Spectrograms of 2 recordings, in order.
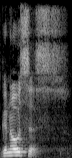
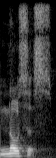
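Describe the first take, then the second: First: The initial G sound is pronounced. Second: The initial G sound is silent.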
